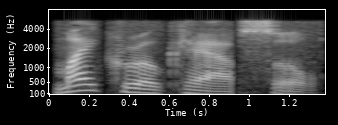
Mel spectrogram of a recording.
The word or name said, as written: microcapsule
